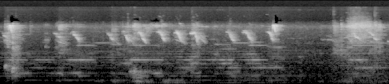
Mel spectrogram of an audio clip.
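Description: Birds chirping over and over in short, quick falling notes, several a second, with faint steady tones behind them. A sudden noise comes right at the start, and a short hiss about five seconds in.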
